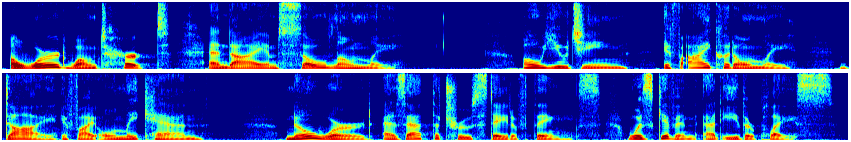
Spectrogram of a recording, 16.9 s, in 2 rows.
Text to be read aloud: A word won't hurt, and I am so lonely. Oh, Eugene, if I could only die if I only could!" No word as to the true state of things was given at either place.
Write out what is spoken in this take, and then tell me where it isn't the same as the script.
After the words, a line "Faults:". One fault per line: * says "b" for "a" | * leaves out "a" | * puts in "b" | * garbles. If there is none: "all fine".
A word won't hurt, and I am so lonely. Oh, Eugene, if I could only die if I only can!" No word as at the true state of things was given at either place.
Faults:
* says "can" for "could"
* says "at" for "to"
